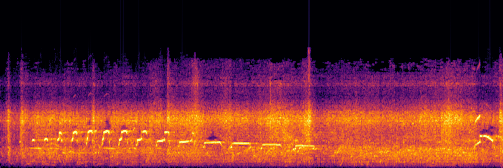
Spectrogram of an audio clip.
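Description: A plover gives a run of sharp, high repeated calls, close and clear, over a steady outdoor background hum.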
